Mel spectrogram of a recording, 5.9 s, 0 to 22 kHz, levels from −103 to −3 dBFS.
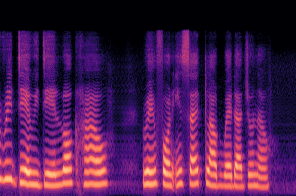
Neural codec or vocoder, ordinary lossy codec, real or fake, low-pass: codec, 24 kHz, 0.5 kbps, DualCodec; none; fake; none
